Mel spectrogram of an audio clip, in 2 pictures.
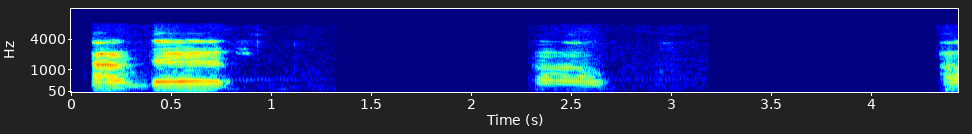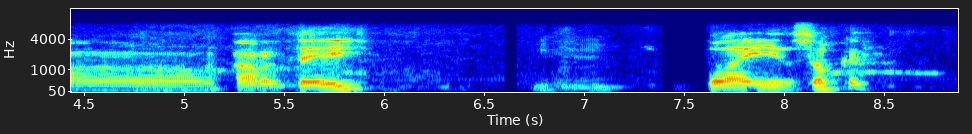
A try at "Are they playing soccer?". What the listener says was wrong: Are they playing soccer? La estructura está bien, pero cuando vayamos a hacer la pregunta, debemos darle ese énfasis, ¿verdad? Are they playing soccer?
